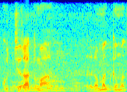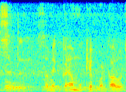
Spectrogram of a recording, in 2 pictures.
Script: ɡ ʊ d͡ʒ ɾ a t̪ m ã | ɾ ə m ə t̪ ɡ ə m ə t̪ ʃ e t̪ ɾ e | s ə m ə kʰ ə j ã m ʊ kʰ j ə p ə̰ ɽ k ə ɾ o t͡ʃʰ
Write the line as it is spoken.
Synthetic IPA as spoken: ɡ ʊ d͡ʒ ɾ a t̪ m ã | ɾ ə m ə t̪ ɡ ə m ə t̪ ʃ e t̪ ɾ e | s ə m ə k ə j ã m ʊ kʰ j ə p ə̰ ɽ k a ɾ o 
